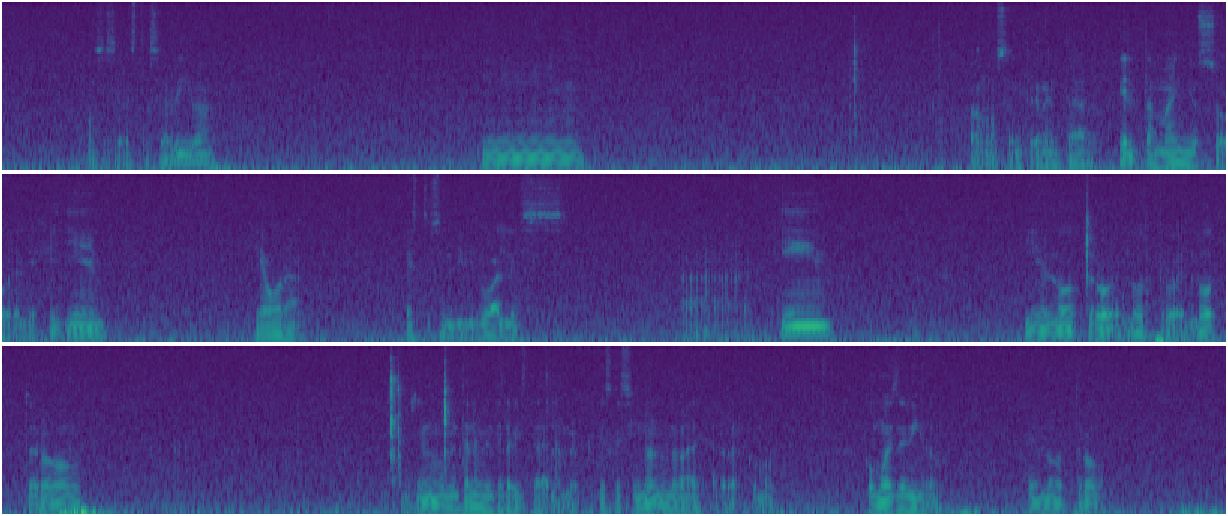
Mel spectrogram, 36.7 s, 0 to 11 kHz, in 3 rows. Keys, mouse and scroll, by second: 0.9-3.8 drag, 4.1-6.2 middle drag, 7.2 middle click, 8.0-8.8 scroll up 1, 9.1 shift+middle click, 11.0-12.8 drag, 14.4 right click, 15.5 middle click, 16.2-20.2 drag, 21.0-22.8 middle drag, 22.8-23.8 scroll down 3, 24.2-26.5 shift+middle drag, 26.5-27.0 scroll up 2, 27.0-28.4 middle drag, 28.6 z, 29.3-30.3 shift+middle drag, 30.5 shift+middle click, 31.1-32.1 drag, 32.9 middle click, 34.0 middle click, 34.2-36.7 drag.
